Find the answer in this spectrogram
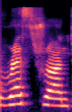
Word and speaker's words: restaurant: A restaurant for example in French we say a restaurant. Restaurant. And even though the word ends with a T, we do not pronounce the T.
